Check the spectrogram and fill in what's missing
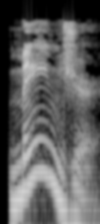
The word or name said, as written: manger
